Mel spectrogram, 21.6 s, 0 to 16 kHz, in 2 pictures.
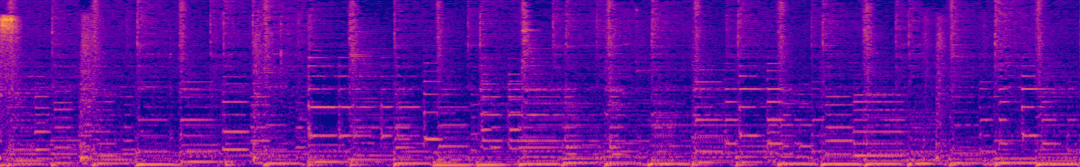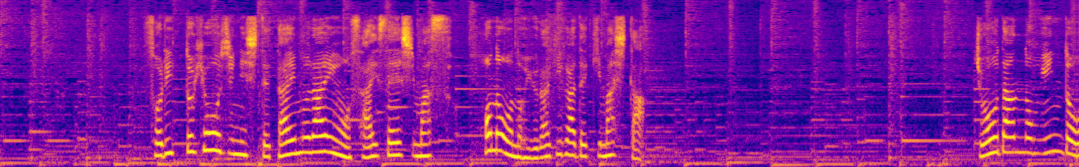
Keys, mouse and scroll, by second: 2.4-5.3 drag, 12.2 click, 13.2 click, 15.4 space, 17.4 space, 18.0 scroll up 1, 19.3 scroll up 1, 19.3 space, 20.3 click, 20.8 click.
